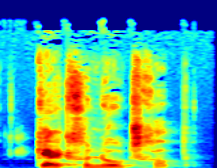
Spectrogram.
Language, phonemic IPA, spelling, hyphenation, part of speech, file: Dutch, /ˈkɛrk.xəˌnoːt.sxɑp/, kerkgenootschap, kerk‧ge‧noot‧schap, noun, Nl-kerkgenootschap.ogg
- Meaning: religious denomination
